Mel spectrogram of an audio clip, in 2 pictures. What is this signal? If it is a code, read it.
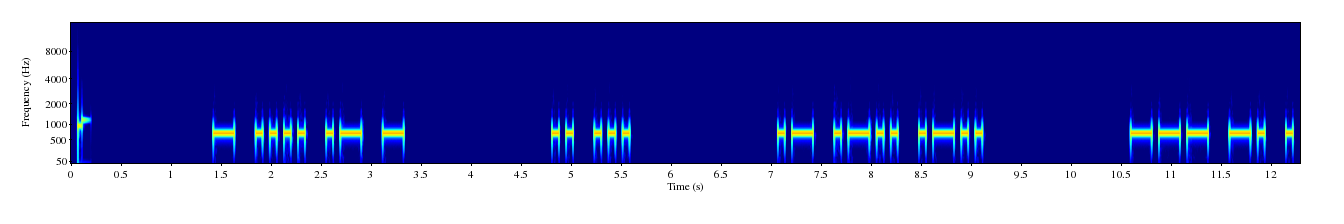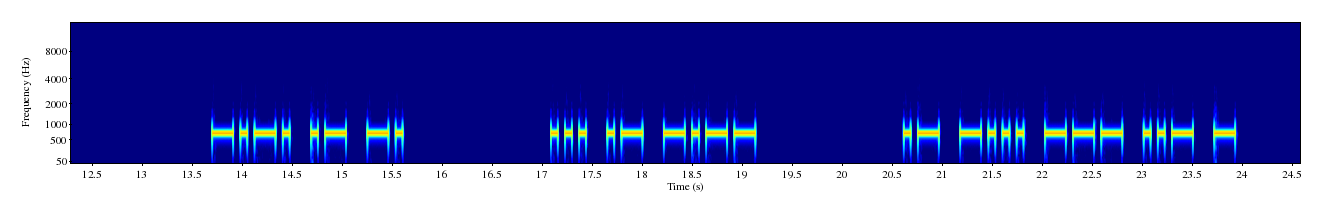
Morse code, heard as a keyed tone, about 17 wpm, 700 Hz. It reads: THAT IS ALL ONE CAN SAY ABOUT
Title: 3x Word-Spacing - Sentences from Top 200 Words - 17wpm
